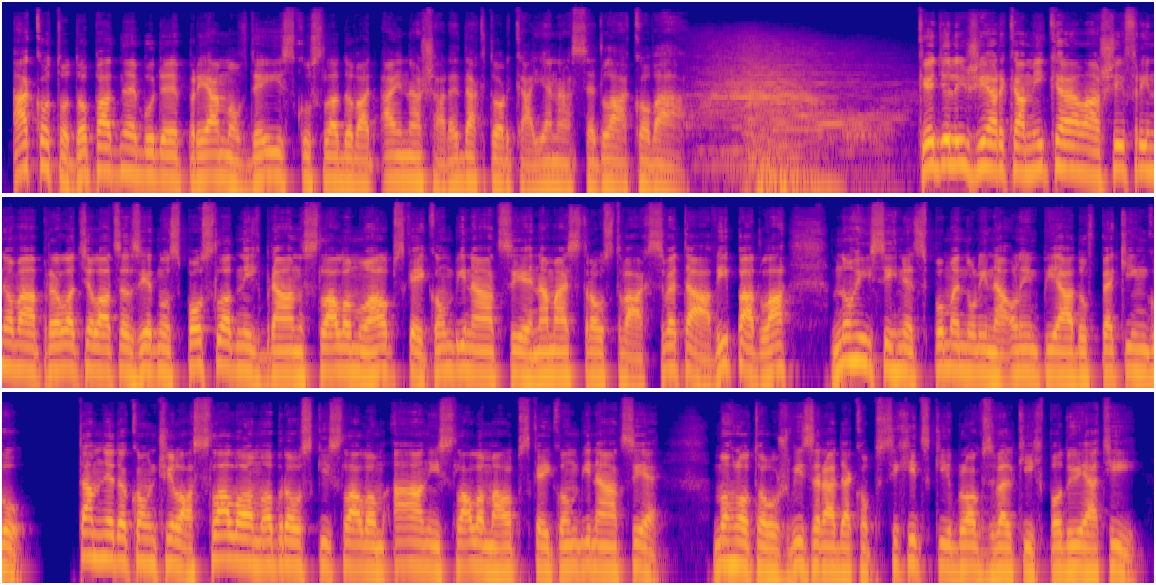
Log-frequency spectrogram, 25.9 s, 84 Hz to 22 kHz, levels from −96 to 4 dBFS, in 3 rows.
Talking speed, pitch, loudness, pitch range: 135 wpm, 130 Hz, -19 LUFS, 120-145 Hz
